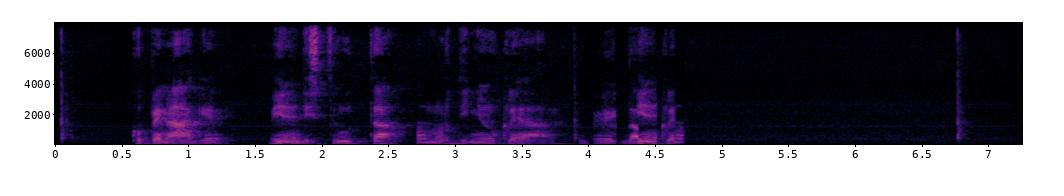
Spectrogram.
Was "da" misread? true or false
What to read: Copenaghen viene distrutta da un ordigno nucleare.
true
